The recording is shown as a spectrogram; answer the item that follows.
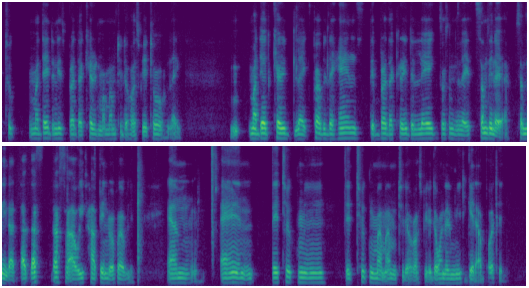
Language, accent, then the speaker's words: English; Zimbabwe; now in United Kingdom; I grew up in Zimbabwe where I was taught like real how to like where I was taught discipline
